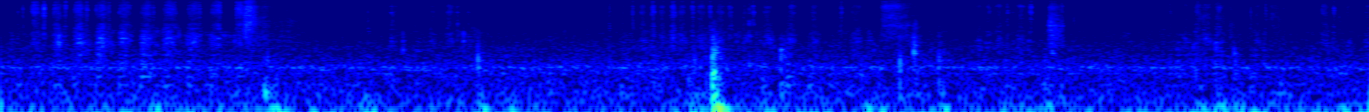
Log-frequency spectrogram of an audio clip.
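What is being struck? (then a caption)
Paper sheet drawn on with a charcoal pencil. A hand scribbles and shades with a wooden charcoal pencil across a charcoal portrait on a large white paper sheet taped flat to a dark surface. Quiet, continuous scratchy rubbing comes in bright, hissy strokes of varying length, with a brief sharper tick midway, over a steady low hum.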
